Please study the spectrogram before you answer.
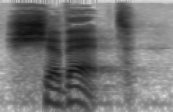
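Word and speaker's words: shebet (שבט): But if we look at the word staff in the Hebrew, it is spelt shin, bet, tet, shebet, shebet.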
